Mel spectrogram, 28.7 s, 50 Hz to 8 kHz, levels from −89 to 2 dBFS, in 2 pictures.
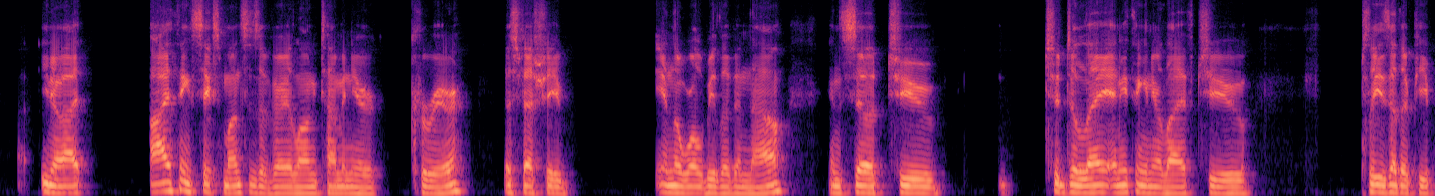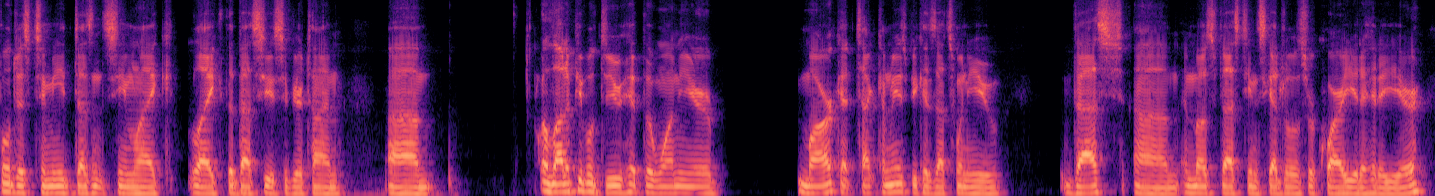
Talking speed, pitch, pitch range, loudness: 165 wpm, 100 Hz, 95-110 Hz, -19 LUFS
